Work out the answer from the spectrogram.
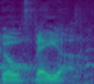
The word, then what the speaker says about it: Govea: Coach Bogner said Govea. Govea. We'll go with it. Govea. Govea. All right. Thank you to Coach Bogner for getting that pronunciation up to the box.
